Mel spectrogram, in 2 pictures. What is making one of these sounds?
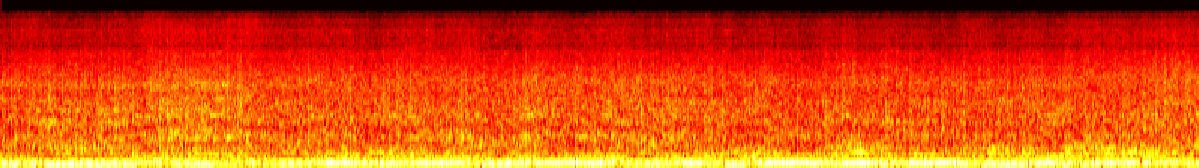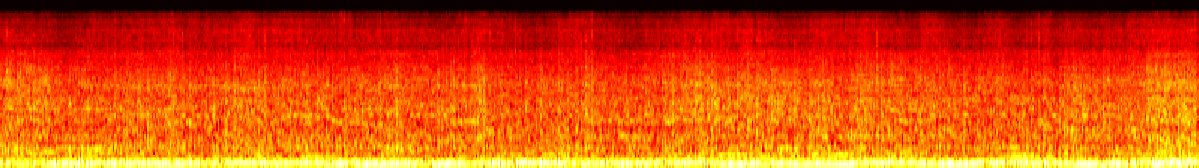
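A petrol mower engine drones steadily close by.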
